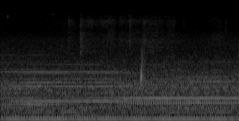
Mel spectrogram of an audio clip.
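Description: Steady musical drone of several held tones that do not change, with a faint tick about one and a half seconds in.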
